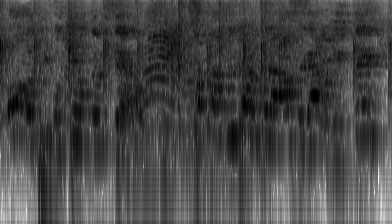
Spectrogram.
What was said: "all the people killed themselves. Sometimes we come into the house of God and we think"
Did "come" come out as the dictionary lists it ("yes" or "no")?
no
